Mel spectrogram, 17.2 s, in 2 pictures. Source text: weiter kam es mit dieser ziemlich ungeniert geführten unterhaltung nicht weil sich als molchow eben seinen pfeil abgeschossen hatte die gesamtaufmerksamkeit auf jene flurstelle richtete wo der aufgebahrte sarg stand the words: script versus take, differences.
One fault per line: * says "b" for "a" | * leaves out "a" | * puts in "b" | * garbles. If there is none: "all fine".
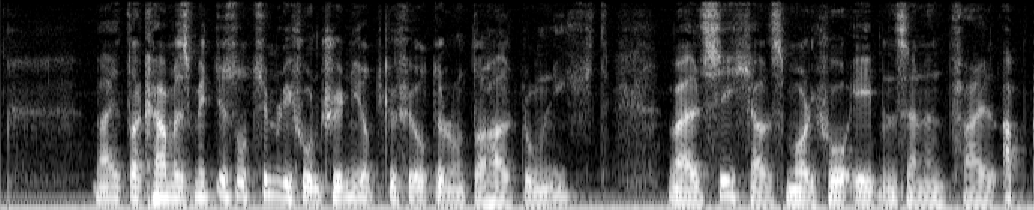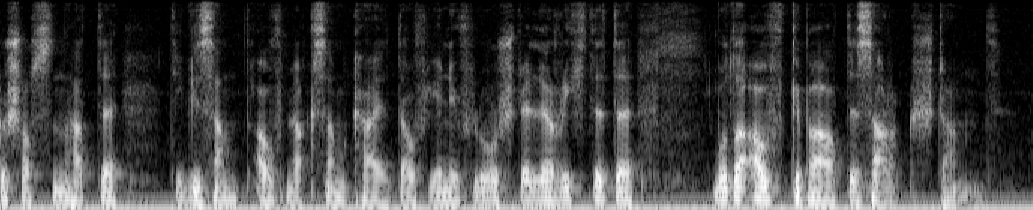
all fine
